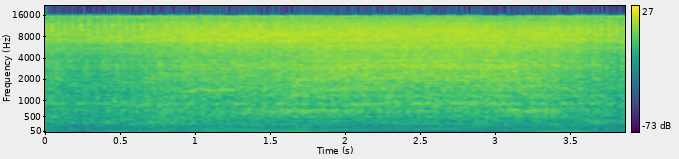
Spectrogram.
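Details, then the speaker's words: 1999 VW Passat 1.8L turbo cold idle after ignition control module replacement: misfire stumble with dull knock about four times a second under hiss, poor power when floored, better warm; cause found to be faulty mass airflow sensor. "well unfortunately this is what it was doing before when it's cold you can hear it kind of knock in there when it's missing and then at times you can you can floor the thing and it just you can just barely move along the street"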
